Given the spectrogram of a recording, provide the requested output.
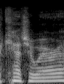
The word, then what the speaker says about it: Cachoeira: Cachoeira? Yeah, Cachoeira.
